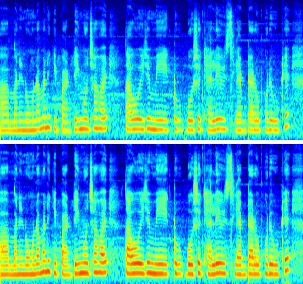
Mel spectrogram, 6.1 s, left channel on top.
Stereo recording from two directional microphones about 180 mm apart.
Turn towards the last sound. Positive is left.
turn(degrees=-25)  # may be behind; listen again after turning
